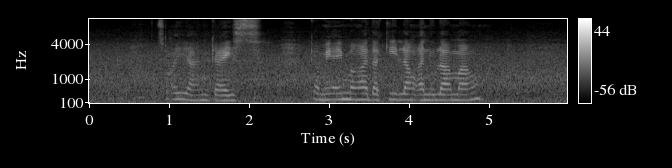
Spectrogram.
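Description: A woman talks nearby outdoors.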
